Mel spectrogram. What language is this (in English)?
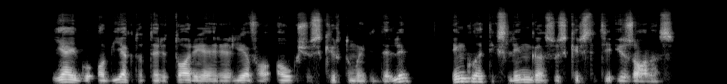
Lithuanian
